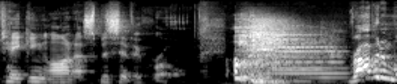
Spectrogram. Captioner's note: bong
